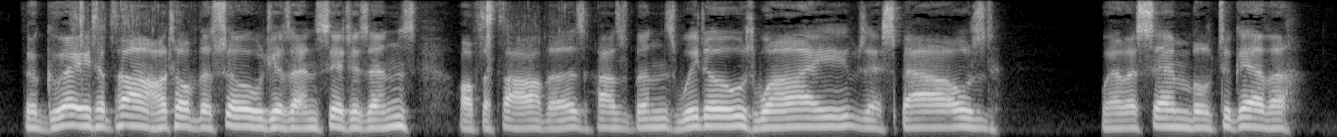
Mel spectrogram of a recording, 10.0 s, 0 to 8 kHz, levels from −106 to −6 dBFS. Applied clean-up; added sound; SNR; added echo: neural mask model RNNoise.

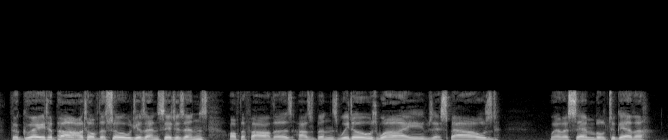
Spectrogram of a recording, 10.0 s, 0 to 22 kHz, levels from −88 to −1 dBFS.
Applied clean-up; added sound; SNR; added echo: none; none; none; none.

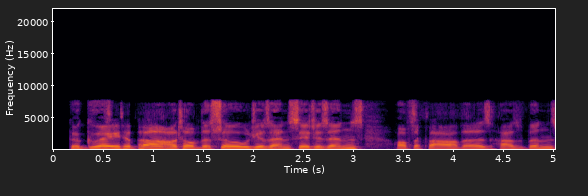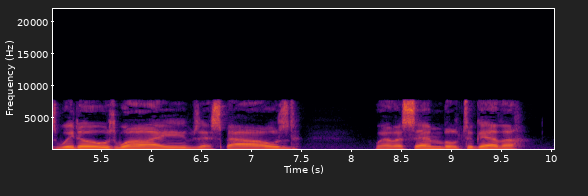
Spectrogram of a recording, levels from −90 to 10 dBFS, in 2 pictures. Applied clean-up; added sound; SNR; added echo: neural mask model DeepFilterNet 3.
